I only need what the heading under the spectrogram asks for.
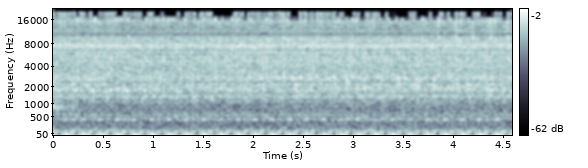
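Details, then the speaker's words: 2004 Toyota Tacoma four-cylinder, 141,000 miles, cylinder 1 dead miss with a known-good coil: lumpy idle with a low thump stumbling about twice a second. "We'll fire it up. We definitely still got our shake, and should be."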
